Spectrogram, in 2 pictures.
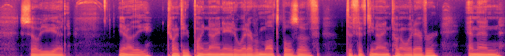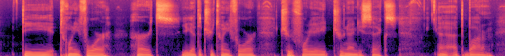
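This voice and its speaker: Soft-spoken and very deep, a man talks at a fairly quick pace in a dark, mellow tone with monotone, flat intonation, the sound dry and close with no echo. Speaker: software developer and hobby wedding videographer. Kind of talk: casual vlog talk. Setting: home workspace at night. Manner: hushed, soft-spoken; halting with fillers.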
